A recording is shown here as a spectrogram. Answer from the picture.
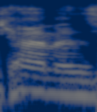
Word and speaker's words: Kamins: Is that how you pronounce it? Is it Caymans? Aidala, Bertuna, and Caymans, yeah.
